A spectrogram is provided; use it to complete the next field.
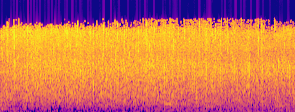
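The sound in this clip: Sustained applause rises from a large seated audience at a gathering of some ten thousand people. Dense, even clapping continues without a break for the full six seconds, moderately loud and steady.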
